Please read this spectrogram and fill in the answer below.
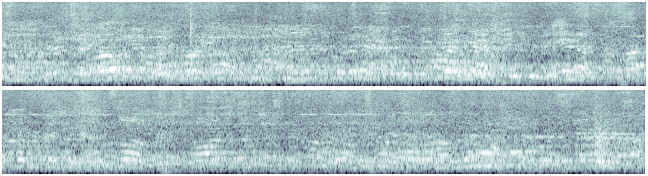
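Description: Grocery store ambience: many voices chattering at once, overlapping into a steady murmur of conversation.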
